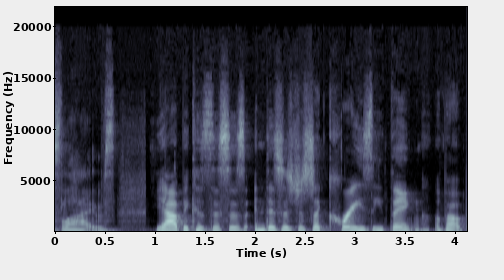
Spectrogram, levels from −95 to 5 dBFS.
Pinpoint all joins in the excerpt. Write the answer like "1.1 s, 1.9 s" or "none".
0.9 s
